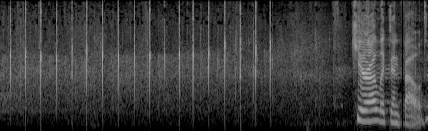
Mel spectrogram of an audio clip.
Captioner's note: applause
